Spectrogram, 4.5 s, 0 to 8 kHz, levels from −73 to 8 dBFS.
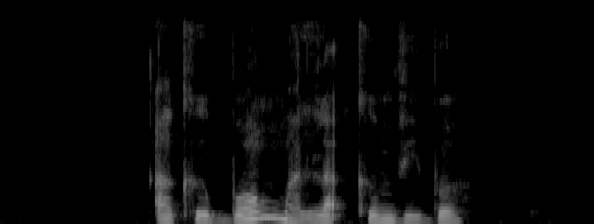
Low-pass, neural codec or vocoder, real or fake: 7.2 kHz; none; real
